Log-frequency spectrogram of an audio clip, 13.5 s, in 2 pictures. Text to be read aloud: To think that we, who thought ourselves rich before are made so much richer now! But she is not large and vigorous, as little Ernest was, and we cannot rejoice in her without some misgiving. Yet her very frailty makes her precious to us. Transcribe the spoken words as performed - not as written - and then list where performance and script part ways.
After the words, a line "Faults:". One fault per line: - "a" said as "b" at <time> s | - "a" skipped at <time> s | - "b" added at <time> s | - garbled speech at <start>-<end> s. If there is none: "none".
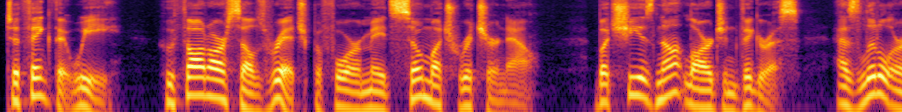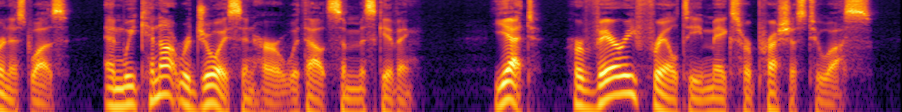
To think that we, who thought ourselves rich before are made so much richer now! But she is not large and vigorous, as little Ernest was, and we cannot rejoice in her without some misgiving. Yet her very frailty makes her precious to us.
Faults:
none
